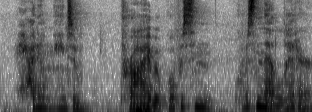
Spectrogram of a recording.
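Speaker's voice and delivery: character whisper. A game master voices a character leaning over to a player: Sloran whispering. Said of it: "leans over and whispers to you".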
